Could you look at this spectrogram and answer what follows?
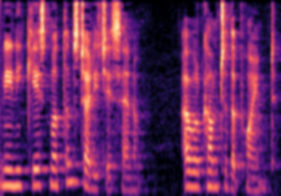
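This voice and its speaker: An actress playing a sharp, blunt young woman lawyer who talks briskly and scolds freely. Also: fairly low pitch. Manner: brisk, scolding, mixing English into Telugu. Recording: film soundtrack with clear music behind.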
